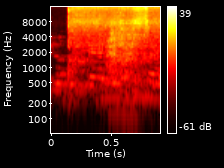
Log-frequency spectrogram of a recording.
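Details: Portable dental unit demonstration: sudden steady hissing spray of air and water starting abruptly and continuing, with the unit's air and water lines running together.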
